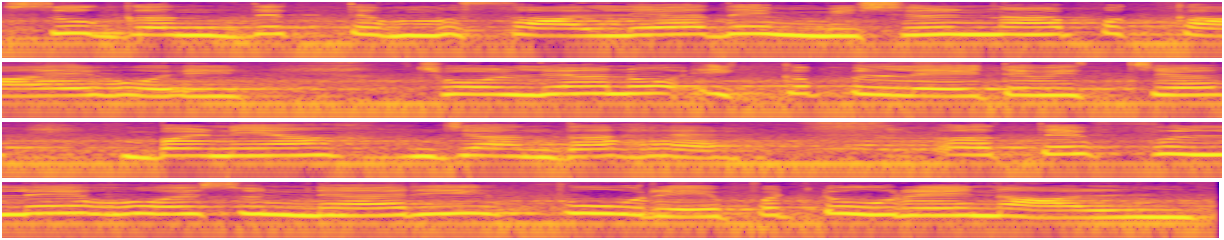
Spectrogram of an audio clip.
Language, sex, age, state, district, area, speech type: Punjabi, female, 18-30, Punjab, Mansa, rural, spontaneous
